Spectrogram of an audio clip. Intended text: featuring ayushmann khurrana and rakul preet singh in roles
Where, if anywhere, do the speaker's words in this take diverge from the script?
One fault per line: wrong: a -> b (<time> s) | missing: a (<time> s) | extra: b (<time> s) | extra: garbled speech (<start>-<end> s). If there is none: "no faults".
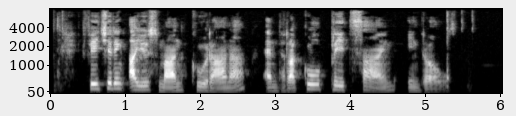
no faults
